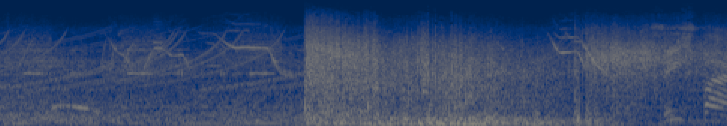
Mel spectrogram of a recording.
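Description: Artillery gunfire during a military firing exercise: one sudden loud blast lands partway through and swells into a sustained, roaring rumble, with thin whistling sweeps heard before it.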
